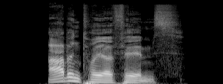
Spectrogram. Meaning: genitive of Abenteuerfilm
- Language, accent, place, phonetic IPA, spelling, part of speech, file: German, Germany, Berlin, [ˈaːbn̩tɔɪ̯ɐˌfɪlms], Abenteuerfilms, noun, De-Abenteuerfilms.ogg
